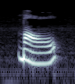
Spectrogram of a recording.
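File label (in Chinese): "某", Mandarin Chinese; chinese flashcards; hsk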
